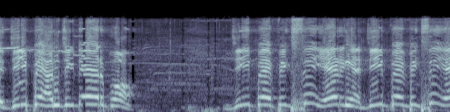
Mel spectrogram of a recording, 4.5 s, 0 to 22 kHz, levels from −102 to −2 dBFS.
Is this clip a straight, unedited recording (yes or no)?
yes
